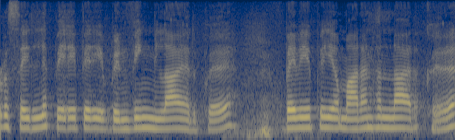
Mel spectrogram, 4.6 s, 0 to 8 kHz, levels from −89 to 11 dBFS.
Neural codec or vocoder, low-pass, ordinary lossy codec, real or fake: codec, 16 kHz, 0.5 kbps, X-Codec, HuBERT features, trained on LibriSpeech; none; none; fake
